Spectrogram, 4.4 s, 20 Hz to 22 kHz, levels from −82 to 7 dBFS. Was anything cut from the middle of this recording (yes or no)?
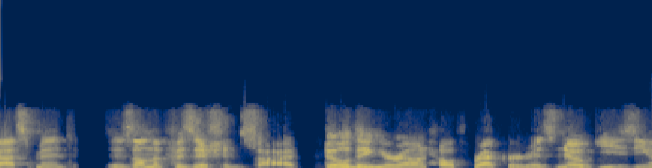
yes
